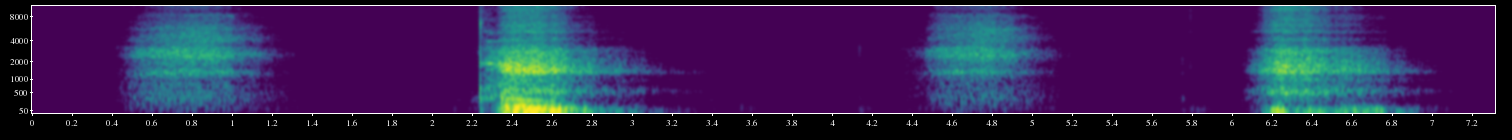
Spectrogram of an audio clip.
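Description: Slow, deep breaths in and out during a breathing exercise that pairs rising onto the toes with rocking back onto the heels: four clear breaths, evenly spaced and separated by silence, with no talking.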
